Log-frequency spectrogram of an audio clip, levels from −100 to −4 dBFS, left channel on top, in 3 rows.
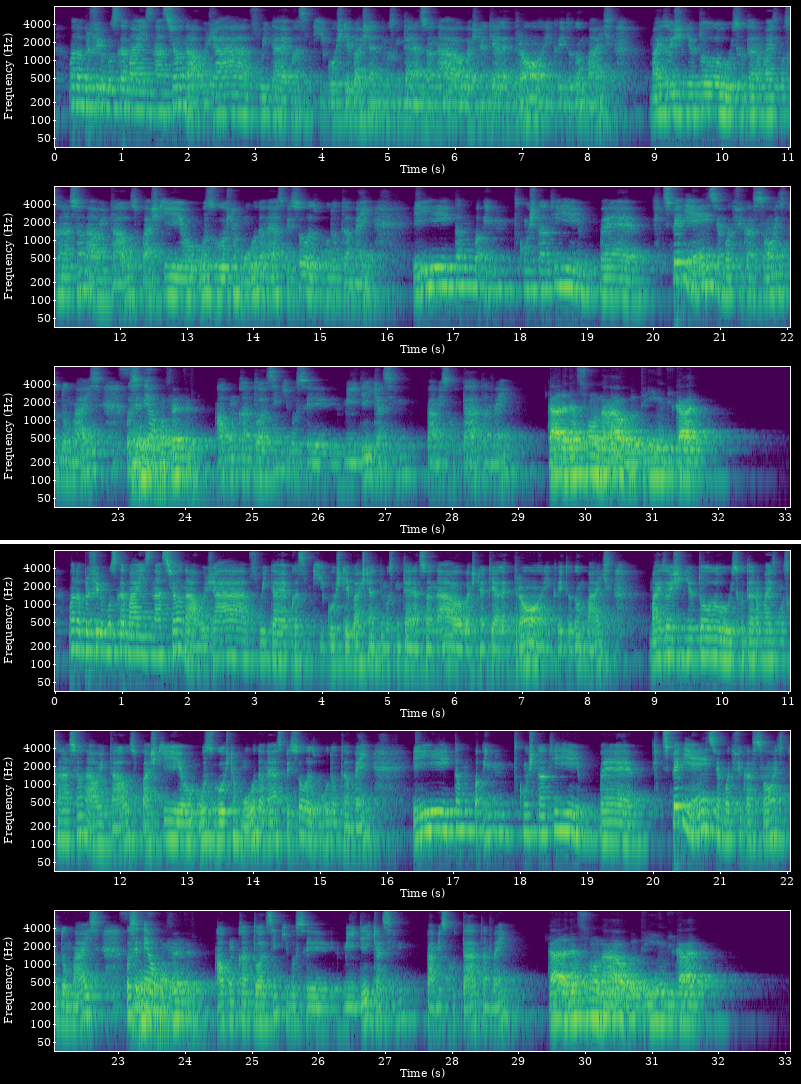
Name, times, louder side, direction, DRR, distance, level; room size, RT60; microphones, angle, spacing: voice 1, 0.0-24.0 24.5-27.4 27.6-28.8, right 3 dB, 70° right, 4 dB, 0.4 m, -32 dB
voice 2, 23.2-24.1 29.4-31.6, left 2 dB, 30° left, -1 dB, 0.5 m, -26 dB
4.5 x 2.2 x 2.9 m, 1.1 s
head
